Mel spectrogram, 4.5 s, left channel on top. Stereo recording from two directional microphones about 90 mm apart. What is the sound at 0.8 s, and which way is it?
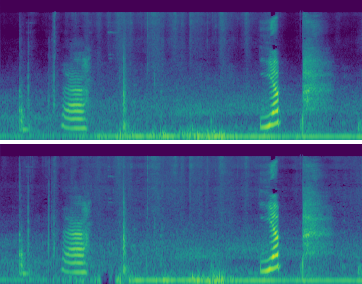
Speech, 80° left.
